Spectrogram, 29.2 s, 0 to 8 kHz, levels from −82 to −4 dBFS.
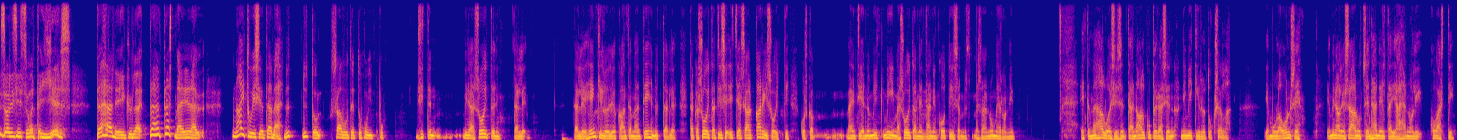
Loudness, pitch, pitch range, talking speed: -19 LUFS, 140 Hz, 125-175 Hz, 150 wpm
